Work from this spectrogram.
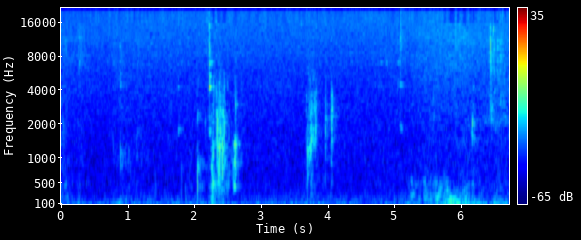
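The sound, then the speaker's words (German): Tea sipped from a cup: a faint, wet slurp with soft mouth sounds and a light clink of the cup, heard alone with no talk. “Darauf einen Schluck Tee.”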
